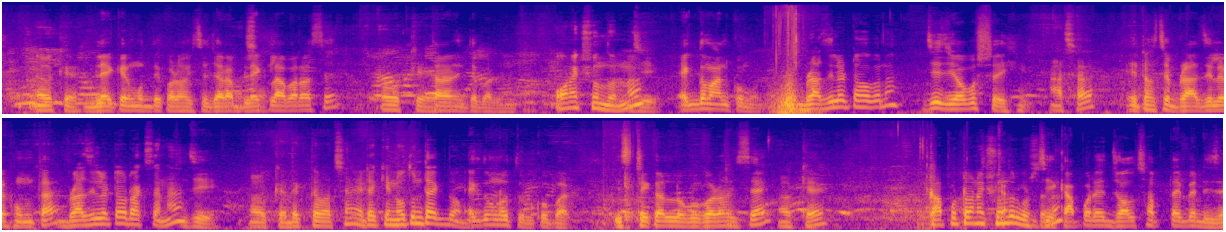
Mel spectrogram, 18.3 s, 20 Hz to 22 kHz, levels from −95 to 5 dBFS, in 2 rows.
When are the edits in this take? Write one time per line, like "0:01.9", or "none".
0:05.8
0:13.6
